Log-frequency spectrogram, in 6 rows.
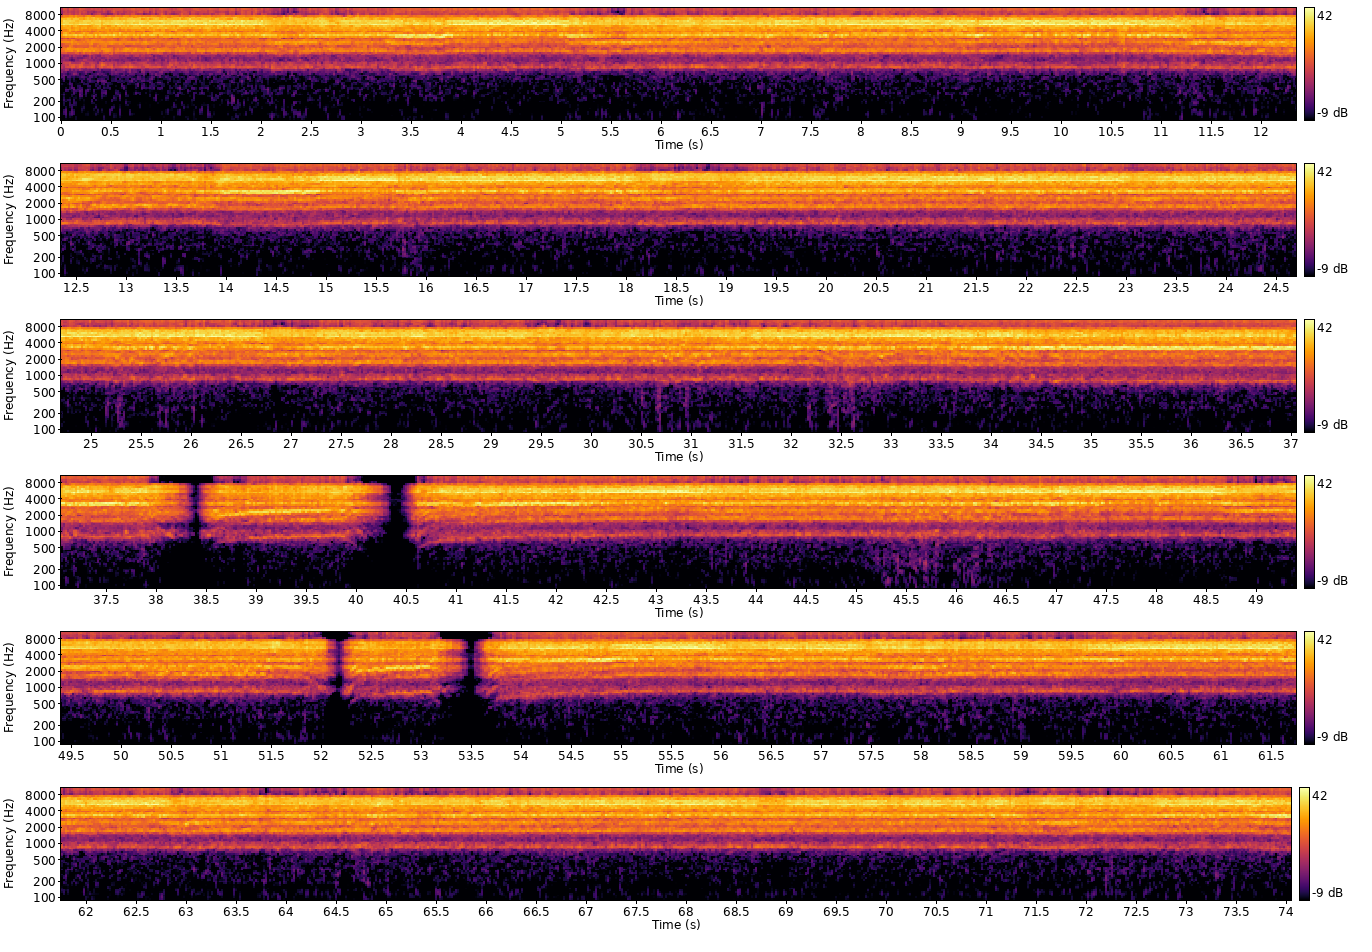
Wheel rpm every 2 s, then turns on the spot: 230, 220, 230, 230, 230, 220, 220, 220, 230, 230, 230, 230, 230, 230, 230, 220, 220, 200, 170, 140, 160, 230, 230, 230, 220, 190, 130, 220, 230, 230, 230, 230, 230, 230, 230, 220, 200.
none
